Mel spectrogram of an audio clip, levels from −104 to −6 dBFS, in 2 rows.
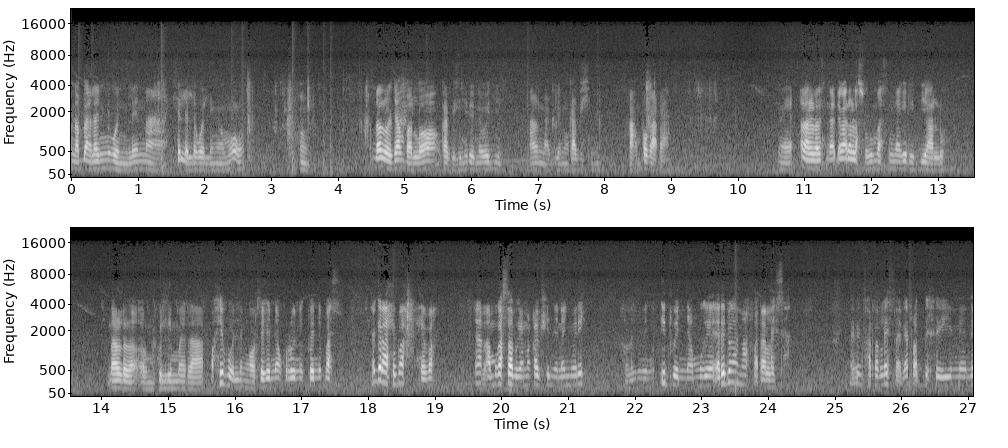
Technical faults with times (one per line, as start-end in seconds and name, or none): none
